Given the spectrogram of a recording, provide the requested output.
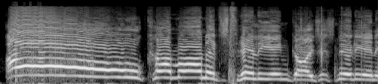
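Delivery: loud, high shout at a near miss; excited shout. Real, not acted. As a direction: yell with real excitement, then settle.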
